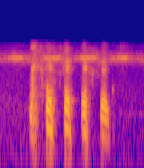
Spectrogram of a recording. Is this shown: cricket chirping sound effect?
yes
